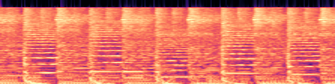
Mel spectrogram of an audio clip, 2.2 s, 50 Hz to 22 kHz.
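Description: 1990s dance track playing in a continuous DJ mix: a steady kick-drum beat of about two and a half strokes a second under held synth tones.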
